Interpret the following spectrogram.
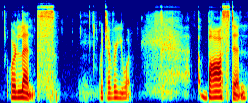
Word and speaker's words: Boston: Boston. This is also an ah. Boston. And we use the same vowel in Prague. Prague. Somebody had Prague Castle as a phrase, and the T is silent in castle.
